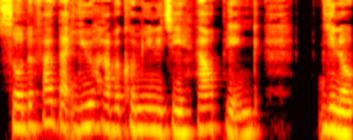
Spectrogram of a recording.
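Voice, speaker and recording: Speaking with a Congolese accent, a woman uses a very deep, low pitch and fairly even intonation at a moderate pace. The recording is very clean with a silent background. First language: Lingala. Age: 30s. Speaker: project manager. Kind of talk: podcast interview. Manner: eloquent.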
